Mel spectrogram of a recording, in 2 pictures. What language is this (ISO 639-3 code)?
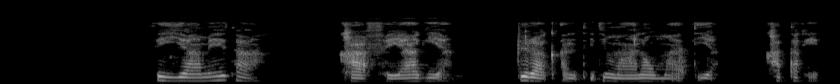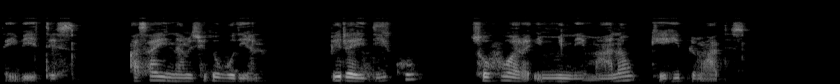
wal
